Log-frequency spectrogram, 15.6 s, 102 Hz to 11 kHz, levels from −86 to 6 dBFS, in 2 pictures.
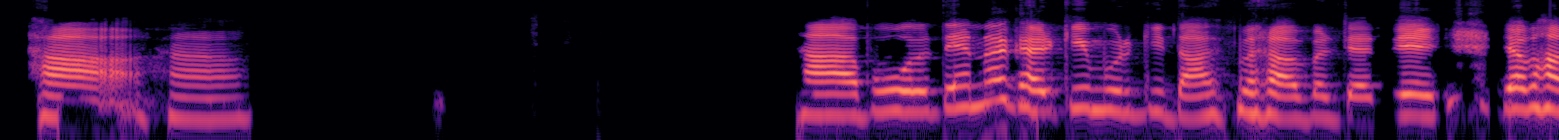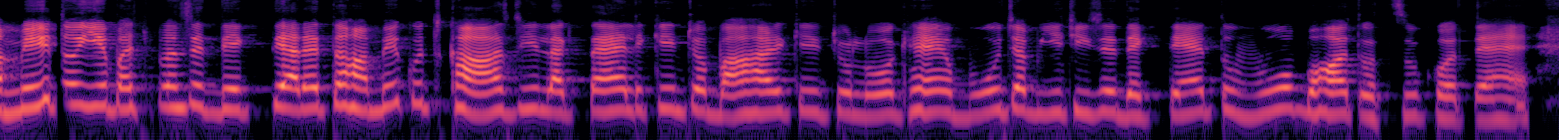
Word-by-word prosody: हाँ, 220 -1 +2
हाँ। 210 -1 -9 2.8
हाँ, 240 -1 +6
वो 265 - -6
बोलते 265 +1 +1
हैं 310 - +4
ना 360 +5 +4
घर 290 -8 +6
की 300 - +2
मुर्गी 270 -2 -6
दाल 225 +1 0
बराबर 225 -3 +2
जैसे 225 +2 +4 0.4
जब 290 0 +6
हमें 295 +5 +6
तो 340 - 0
ये 320 -1 +3
बचपन 300 0 -4
से 325 +1 -4
देखते 280 +2 -4
आ - - +7
रहे 295 +1 +2
हैं, 295 - -3
तो 330 - +2
हमें 290 +4 -3
कुछ 345 -3 -13
ख़ास 265 -2 +3
नहीं 290 0 -9
लगता 260 0 -3
है 275 +1 +2
लेकिन 280 0 -10
जो 280 -1 -5
बाहर 255 +2 -1
के 270 0 -14
जो 255 - -9
लोग 240 +1 -9
हैं 265 -1 0
वो 250 +4 -9
जब 280 -2 -2
ये 260 +1 -12
चीज़ें 265 -1 -8
देखते 230 +1 -7
हैं 255 +1 -3
तो 275 -1 -13
वो 280 +4 -6
बहुत 250 -3 -1
उत्सुक 230 +1 -13
होते 215 -1 -7
हैं। 205 -1 -5
260 Hz, 190 wpm, -22 LUFS, 235-285 Hz, 2.8 s, आ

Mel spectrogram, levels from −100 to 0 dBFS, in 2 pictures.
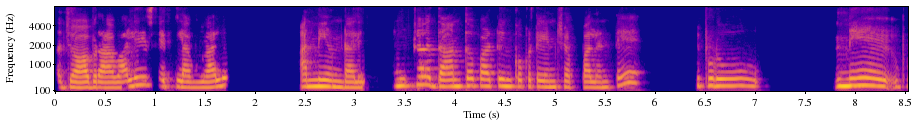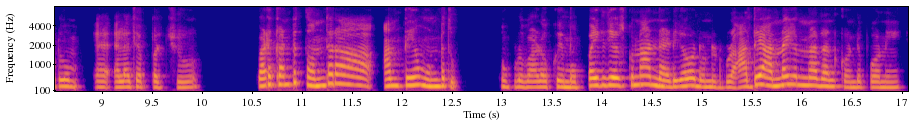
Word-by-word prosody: Job 190 0 +1
రావాలి, 190 +8 -1
settle 220 -2 -5
అవ్వాలి, 195 +6 -1 0.8
అన్నీ 230 +1 +7
ఉండాలి. 190 -2 -1 0.4
ఇంకా 245 +4 -1 0.2
దాంతో 230 +2 +1
పాటు 235 0 -1
ఇంకొకటి 225 -1 -3
ఏం 205 - 0
చెప్పాలంటే, 195 +4 -5 0.8
ఇప్పుడు 245 0 +2 1.3
నే 255 +1 +5 0.4
ఇప్పుడు 225 +2 -4 0.4
ఎ - - -4 0.2
ఎలా 205 0 -1
చెప్పచ్చు, 195 -1 -8 0.8
వాడికంటూ 290 +5 +1
తొందర 260 +6 +3 0.5
అంతేముండదు. 250 -2 +3 0.5
ఇప్పుడు 210 0 -6
వాడు 200 +1 -3
ఒక 210 +1 -2
30కి 255 +7 +1
చేసుకున్నా 280 +3 +2
ఆడిని 255 -5 +3
అడిగేవాడుండడు. 215 -3 0
ఇప్పుడు 195 -2 -4
అదే 285 +8 +3
అన్నయ్యున్నాడు 265 -1 +1
అనుకోండి 200 -3 -4
పోనీ, 195 0 -4
225 Hz, 115 wpm, -24 LUFS, 200-255 Hz, 1.3 s, అన్నీ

